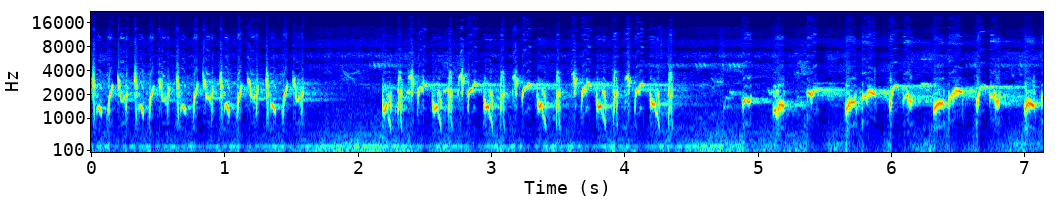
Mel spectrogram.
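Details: Sooty-headed bulbul in rapid fighting song used as a lure: dense jumbled whistles, two short pauses, then slower clearer stepped whistles toward the end.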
